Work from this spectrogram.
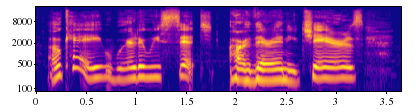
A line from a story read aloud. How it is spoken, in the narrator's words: Charlie chuckled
